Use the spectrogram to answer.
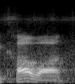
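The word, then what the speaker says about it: Ḥawwah: This is, the H's are, it sounds like a K. It has a little dot under the H. Yeah, it has a dot under the H. It means K.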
